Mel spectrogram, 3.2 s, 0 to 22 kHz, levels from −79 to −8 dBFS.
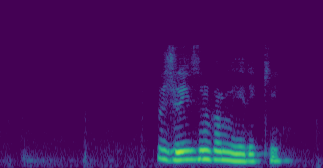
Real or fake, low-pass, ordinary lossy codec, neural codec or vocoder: fake; none; none; codec, 16 kHz, 1.1 kbps, Voila-Tokenizer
